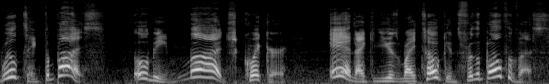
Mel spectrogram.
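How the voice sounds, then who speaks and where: Moderate pace in a put-on character voice. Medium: read story. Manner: cheeky, teasing.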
